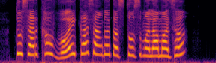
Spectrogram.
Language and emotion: Marathi, angry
